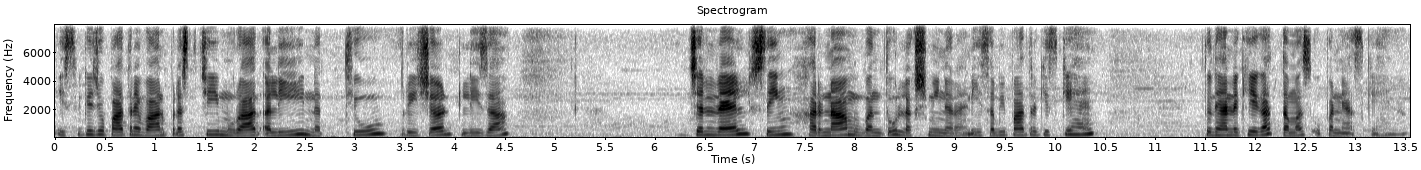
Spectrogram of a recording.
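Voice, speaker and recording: Higher-pitched woman teacher reading name lists. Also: a little hiss or hum. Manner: reads off lists of names, checks in with "ठीक है ना"; corrects herself mid-list. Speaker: Hindi literature teacher. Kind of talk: exam-prep lecture.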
